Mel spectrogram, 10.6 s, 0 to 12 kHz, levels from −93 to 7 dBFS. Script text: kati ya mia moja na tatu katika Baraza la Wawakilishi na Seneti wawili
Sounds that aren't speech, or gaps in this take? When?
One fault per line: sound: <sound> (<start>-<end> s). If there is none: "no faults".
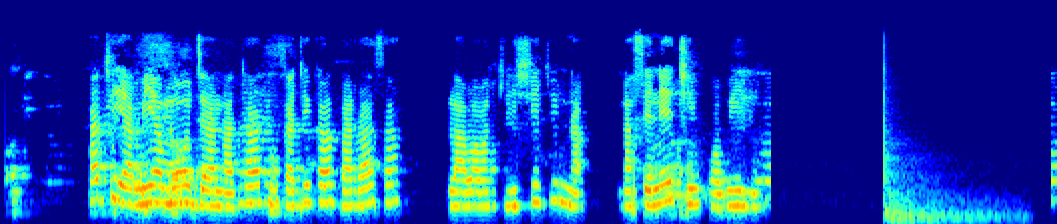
sound: thud (8.8-10.4 s)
